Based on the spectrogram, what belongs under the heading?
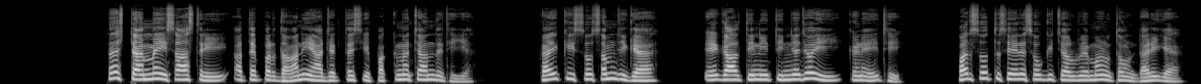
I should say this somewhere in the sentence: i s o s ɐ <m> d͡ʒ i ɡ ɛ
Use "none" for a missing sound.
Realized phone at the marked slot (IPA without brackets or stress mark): m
